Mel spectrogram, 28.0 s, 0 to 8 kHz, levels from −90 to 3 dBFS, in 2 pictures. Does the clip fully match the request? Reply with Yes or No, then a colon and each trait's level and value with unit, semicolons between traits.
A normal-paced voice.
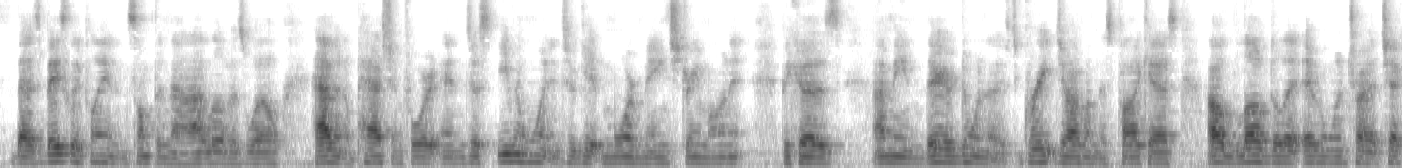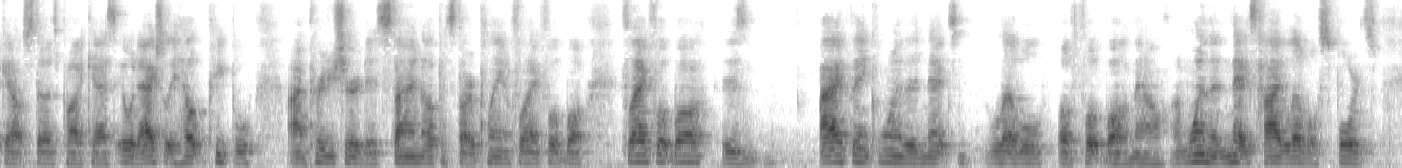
Yes: average, 180 wpm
